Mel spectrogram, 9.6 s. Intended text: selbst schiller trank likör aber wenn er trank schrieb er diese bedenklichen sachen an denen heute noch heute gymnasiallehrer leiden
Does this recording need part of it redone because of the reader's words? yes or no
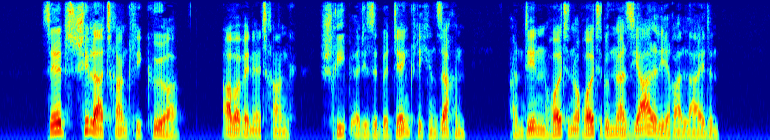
no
